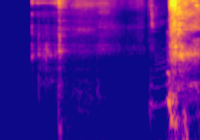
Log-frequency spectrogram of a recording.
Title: Sneezing again.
